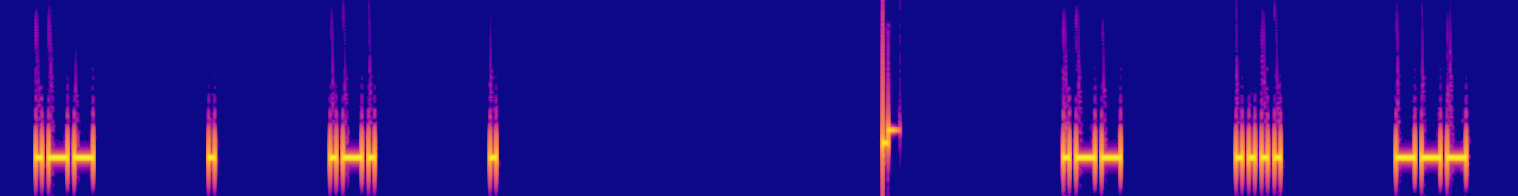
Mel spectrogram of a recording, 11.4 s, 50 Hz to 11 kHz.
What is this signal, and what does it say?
Morse code, heard as a keyed tone, about 25 wpm, spaced as for 9 wpm, 700 Hz. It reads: WERE WHO
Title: 6x Character Spacing - Top 100 Words - 25wpm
